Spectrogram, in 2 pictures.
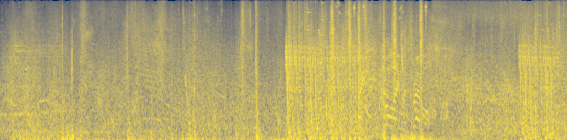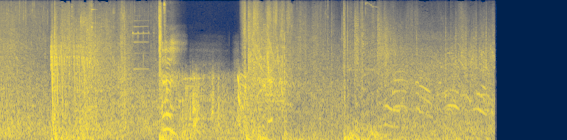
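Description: A laser rifle fires in quick bursts of shots.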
